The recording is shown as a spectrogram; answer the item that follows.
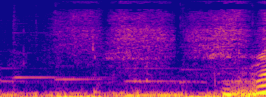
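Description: Palm rubbing across the back of a folded sheet of paper, a dry, papery rubbing that presses the wet paint inside against the paper. A voice begins near the end.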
